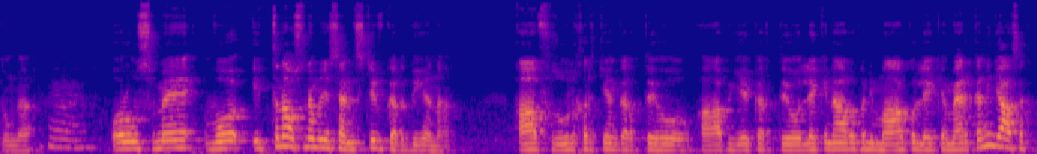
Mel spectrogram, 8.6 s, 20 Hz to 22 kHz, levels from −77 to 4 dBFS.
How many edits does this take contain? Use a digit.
0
